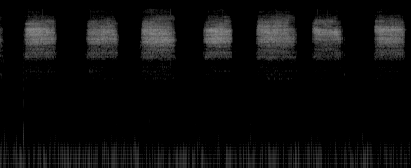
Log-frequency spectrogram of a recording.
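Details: Barn owl nestlings, a wild brood of seven in a monitored nest box, beg as their mother feeds them; seven rough hissing snores in a steady, evenly spaced series, about one each second, over faint low hum.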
